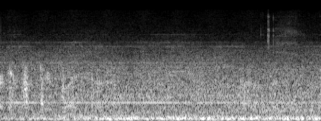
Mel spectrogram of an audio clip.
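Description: A Frontier airliner bound for Fort Lauderdale roars down the runway at Raleigh-Durham International on a windy day, its jet engines producing a loud, steady broadband rumble that stays close and constant throughout.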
